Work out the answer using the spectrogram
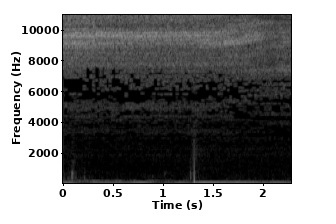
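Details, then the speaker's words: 2006 Freightliner semi with Detroit Series 60 14L: steady high thin hiss of escaping air from the park release valve; lines checked good, so the valve is faulty and being replaced. "that's coming out of that valve back there I did take this apart and check the lines and the lines were good so it is definitely the part"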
